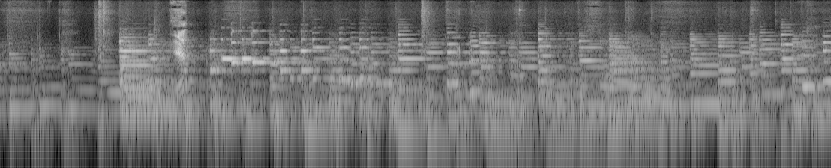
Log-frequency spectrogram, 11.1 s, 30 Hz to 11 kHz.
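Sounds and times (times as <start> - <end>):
plucked double bass: 0.0 - 11.0
keyboard chords and melody: 0.8 - 11.0.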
